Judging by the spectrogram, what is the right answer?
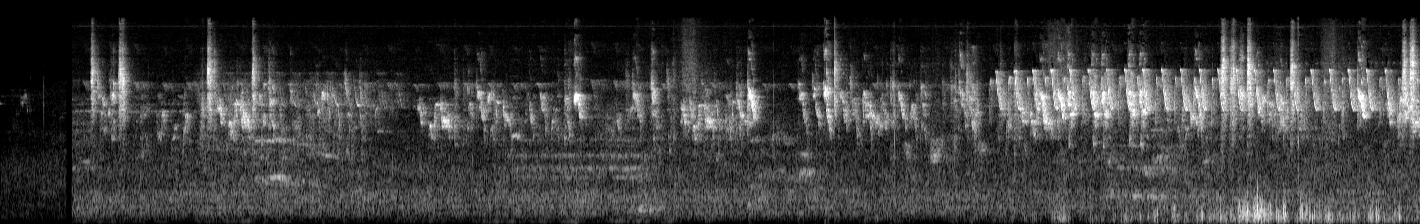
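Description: Songbirds chirping: after a second and a half of near silence, many short high chirps start suddenly, and from about two-thirds of the way through they thicken into a fast, dense chattering of high notes.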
